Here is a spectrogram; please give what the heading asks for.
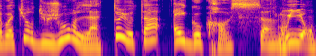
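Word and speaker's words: Aygo X: du jour là toyota ego cross oui on prononce cross sacré rigaud x mais c'est une croix inférieur c'est une croix mais ça se prononce cross parce que toyota voulu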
